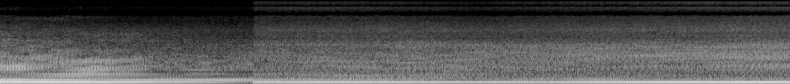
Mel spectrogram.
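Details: Freshly rebuilt 2nd-gen Cummins diesel during break-in, after plugging in the camshaft position sensor: smooth, steady low drone with even firing and no knocks or rattles throughout; normal running.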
